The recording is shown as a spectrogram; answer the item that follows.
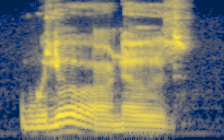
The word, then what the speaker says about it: Wuornos: Her last name is pronounced Wuornos.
